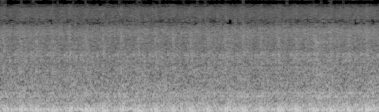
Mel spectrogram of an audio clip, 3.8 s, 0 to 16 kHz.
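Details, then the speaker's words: 1951 Chevy straight-six, burned in a fire, run at home with no radiator fitted: even, low rumbling idle with a steady beat and no knocks or misses. Carb stopped leaking after it was tapped on the side. Normal idle. "So it's running awesome. The carb stopped leaking after I hit the side of it."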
